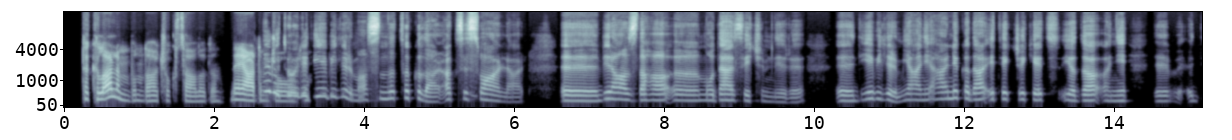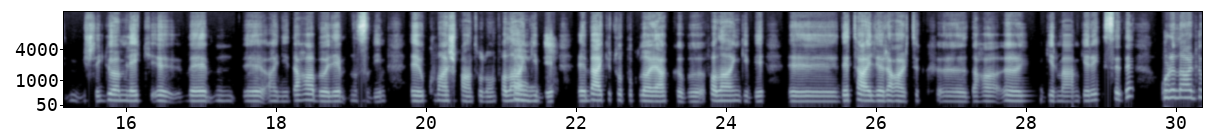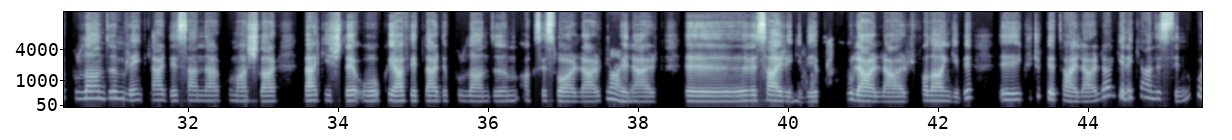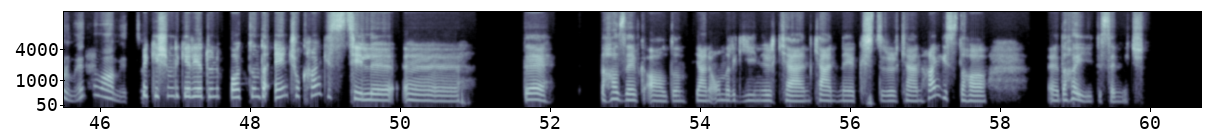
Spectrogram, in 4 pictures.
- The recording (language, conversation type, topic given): Turkish, podcast, Stil değişimine en çok ne neden oldu, sence?
- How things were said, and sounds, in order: unintelligible speech; tapping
